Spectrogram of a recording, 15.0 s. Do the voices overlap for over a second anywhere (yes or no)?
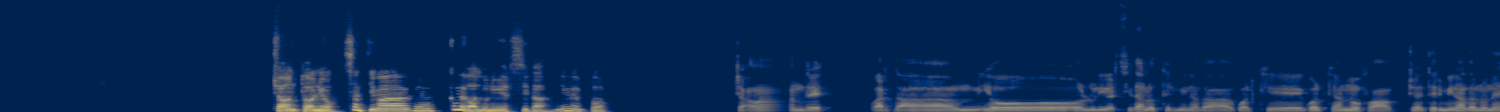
no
